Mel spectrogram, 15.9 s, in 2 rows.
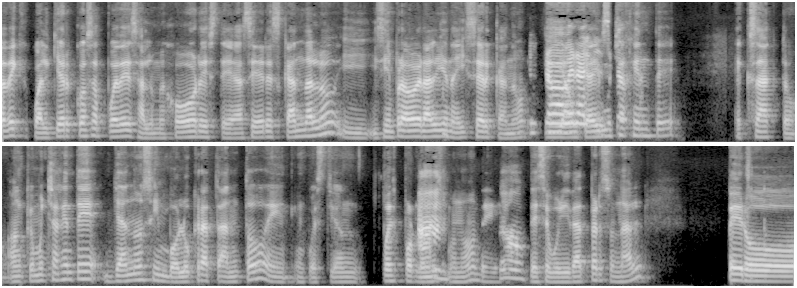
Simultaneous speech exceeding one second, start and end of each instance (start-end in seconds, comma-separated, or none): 5.2-6.4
